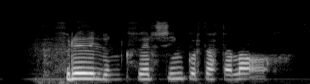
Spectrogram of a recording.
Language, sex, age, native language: Icelandic, male, 11, Icelandic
